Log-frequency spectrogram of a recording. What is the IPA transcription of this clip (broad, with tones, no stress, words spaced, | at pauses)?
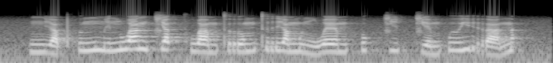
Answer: ŋi˨˩a̯pʰɯ˦˥ŋ mi˦˥nwa˥˩ŋ t͡ɕa˥˩t̚kwa˧mtro˦˥m tri˧a̯mɯ˨˩ŋwɛː˧m hu˥˩k̚t͡ɕiː˦˥p̚ t͡ɕeː˩˦mpɯː˦˥jra˩˦n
